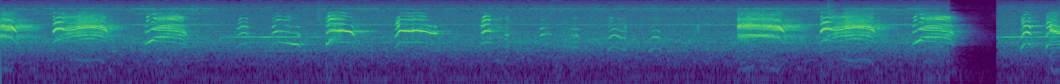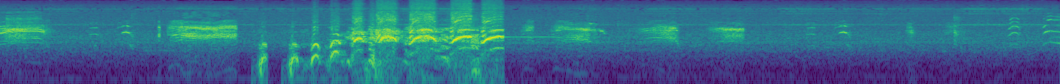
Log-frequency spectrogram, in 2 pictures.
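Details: Monkey calling while playing in the wild bush: short, arched squeals repeated in loose clusters over a steady background hiss, with a run of sharp clattering knocks near the middle.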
